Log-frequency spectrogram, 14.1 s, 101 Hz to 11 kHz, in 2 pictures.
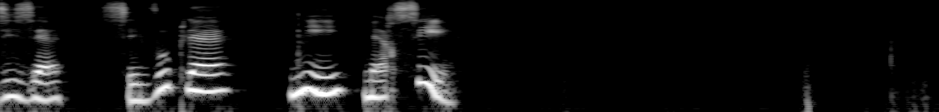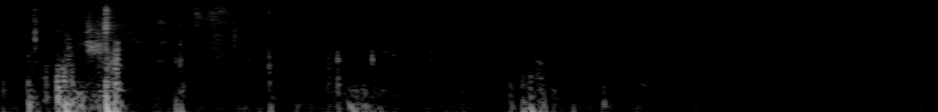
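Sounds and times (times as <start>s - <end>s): book pages turning: 6.0s - 12.2s
paper rustling: 6.0s - 12.2s.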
